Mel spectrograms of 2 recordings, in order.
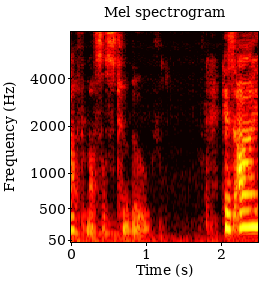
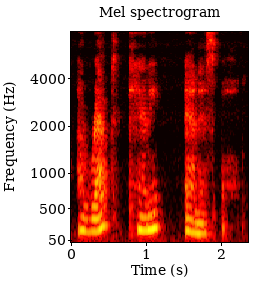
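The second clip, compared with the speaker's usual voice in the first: ordinary delivery, nothing marked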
